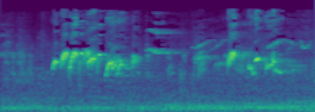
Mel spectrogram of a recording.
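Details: Brief burst from competing caged red-whiskered bulbuls at a large contest arena: two quick clusters of bright, slurred whistles and chirps over a steady low background rumble.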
